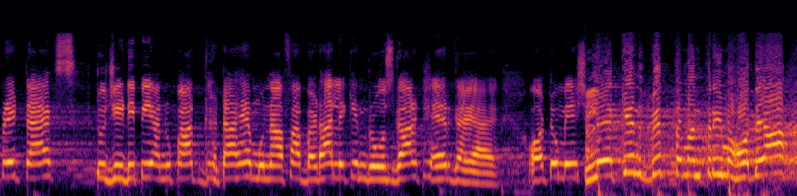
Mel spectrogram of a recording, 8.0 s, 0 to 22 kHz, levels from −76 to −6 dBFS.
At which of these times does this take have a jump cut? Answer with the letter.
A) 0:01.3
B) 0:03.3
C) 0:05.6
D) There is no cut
C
